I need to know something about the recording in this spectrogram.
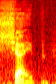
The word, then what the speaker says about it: Shiepe: I believe it's pronounced Shiepe.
